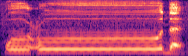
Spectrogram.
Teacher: ওয়াকফের সময় দালটা হালকা করে ধাক্কা দিব, কারণ দালটা তো কলকলার হরফ, এই জন্য ধাক্কা দিয়ে পড়তে হবে।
